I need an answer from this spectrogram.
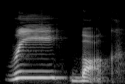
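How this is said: It is said with an English pronunciation. The speaker calls it right. "o natural no inglês é Reebok"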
